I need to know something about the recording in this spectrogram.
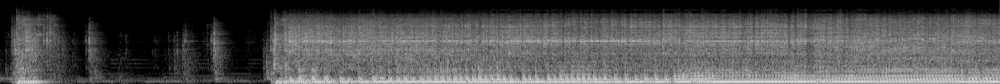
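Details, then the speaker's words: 2010 Honda CRF 450 motorcycle, previous owner ran it without oil: after stuttering starts, loud harsh fast rhythmic clatter at idle, origin unknown; crankshaft, bearing or timing chain suspected. "Aïe aïe aïe. Je sais pas d'où il vient le bruit, mais pète les oreilles."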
